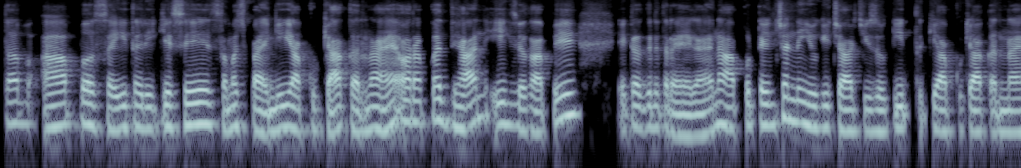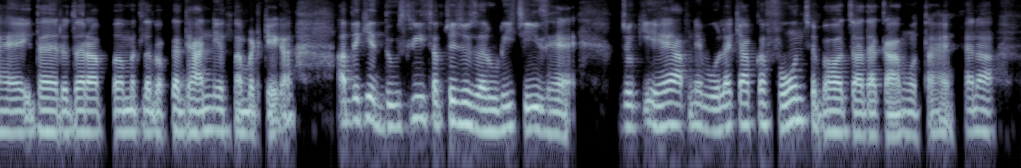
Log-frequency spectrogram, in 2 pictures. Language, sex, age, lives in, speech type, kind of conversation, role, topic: Hindi, male, 25-29, India, conversation, advice, advisor, मैं काम के दौरान नोटिफ़िकेशन और व्यवधान कैसे कम कर सकता/सकती हूँ?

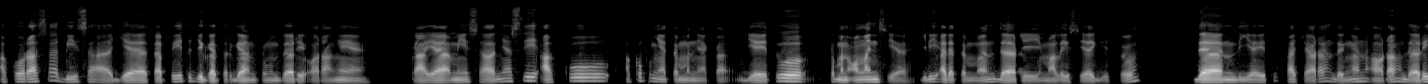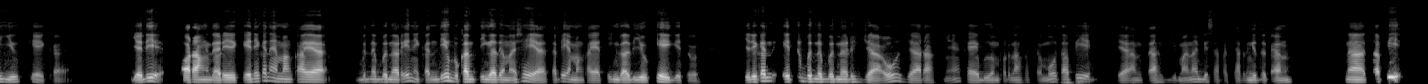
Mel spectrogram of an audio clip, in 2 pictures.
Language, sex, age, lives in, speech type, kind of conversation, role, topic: Indonesian, male, 20-24, Indonesia, conversation, podcast, guest, Bagaimana menjaga hubungan jarak jauh agar tetap hangat?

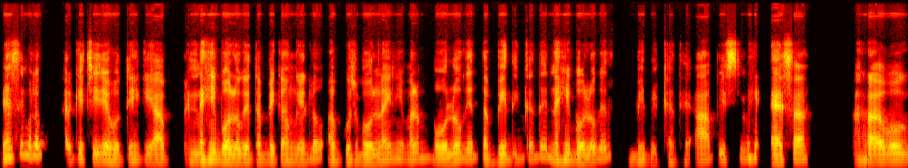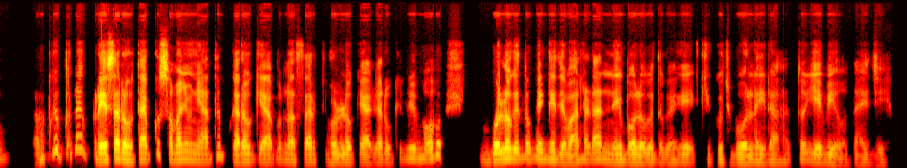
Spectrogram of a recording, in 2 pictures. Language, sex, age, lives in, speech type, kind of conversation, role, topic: Hindi, male, 20-24, India, conversation, podcast, guest, Family ya doston ka pressure aapke faislon ko kaise aur kyun uljha deta hai?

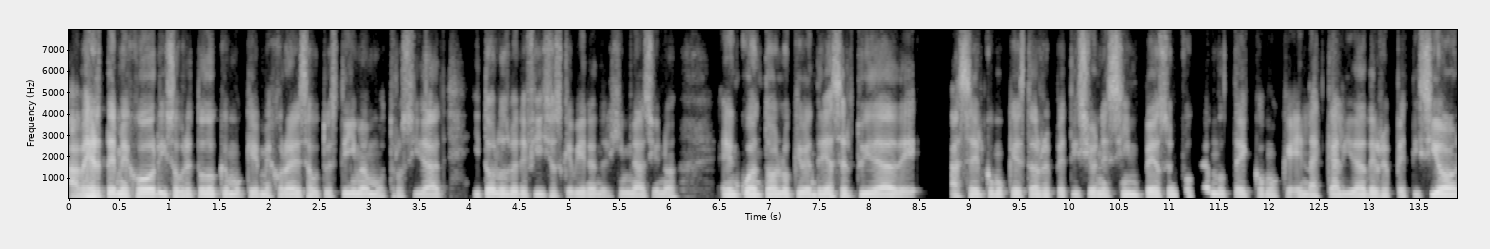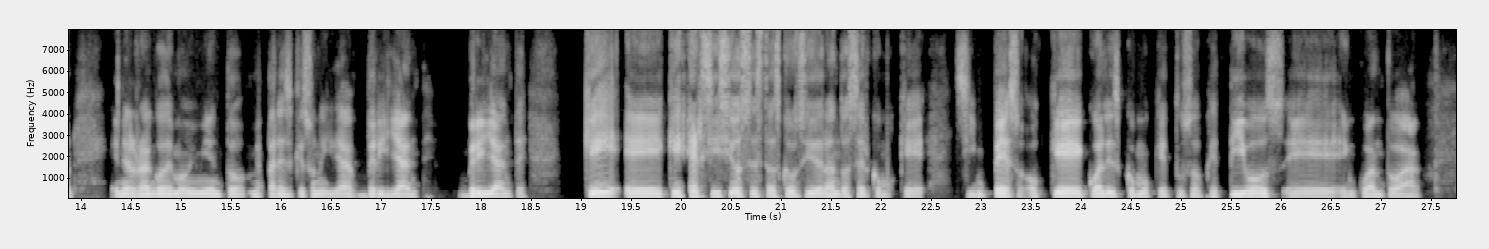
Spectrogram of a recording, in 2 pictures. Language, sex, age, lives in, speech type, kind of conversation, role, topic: Spanish, male, 25-29, Spain, conversation, advice, advisor, ¿Cómo puedo empezar y mantener una rutina diaria de ejercicio?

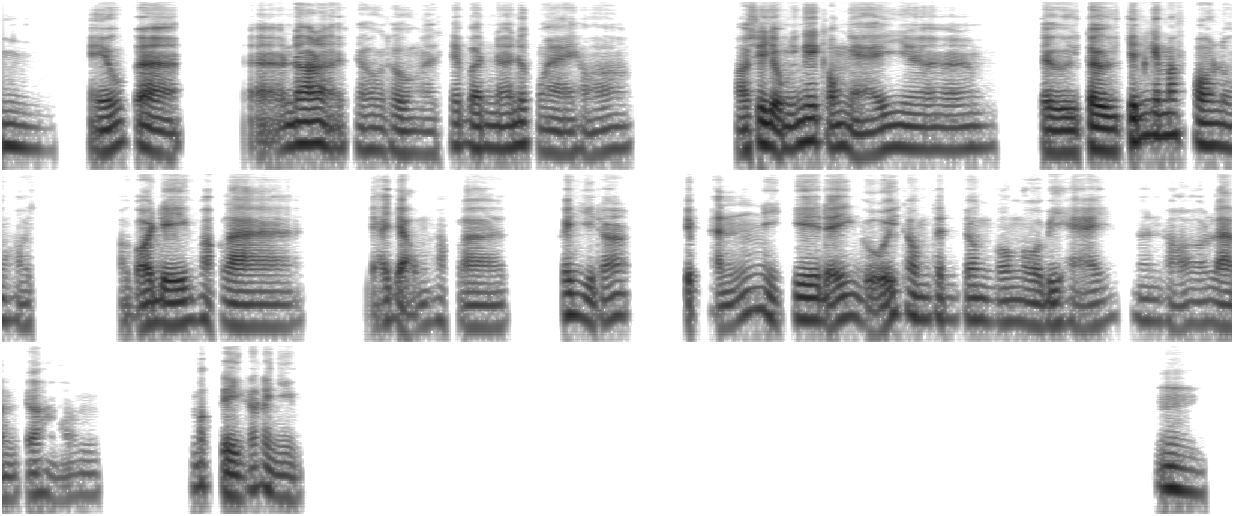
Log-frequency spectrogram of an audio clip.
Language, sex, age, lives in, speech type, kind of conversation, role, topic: Vietnamese, male, 30-34, Vietnam, conversation, unstructured, none, Điều gì khiến bạn ngạc nhiên nhất về điện thoại thông minh?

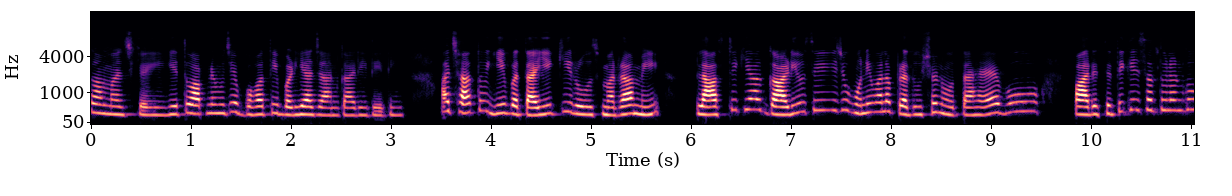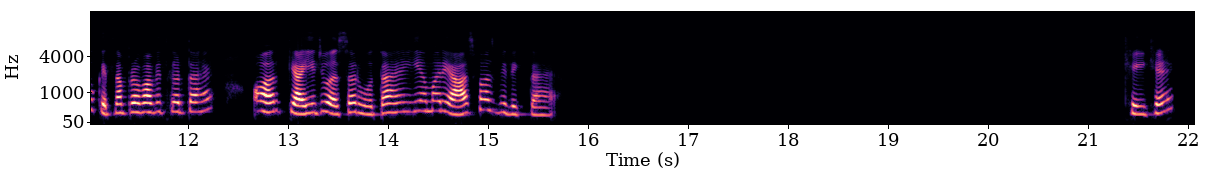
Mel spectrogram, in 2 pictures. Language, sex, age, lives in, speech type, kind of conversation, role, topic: Hindi, female, 20-24, India, read, expert-assistant, asker, पारिस्थितिक संतुलन क्या है, और यह कैसे बिगड़ता या बनता है? इसके उदाहरण क्या हैं?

